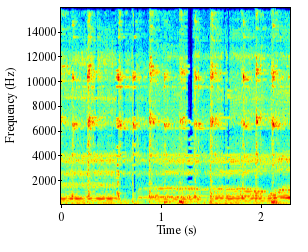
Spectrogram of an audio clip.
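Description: Al Banjari ensemble: several male voices singing an Arabic devotional song in unison over deep frame-drum strokes, one about one and a half seconds in.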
